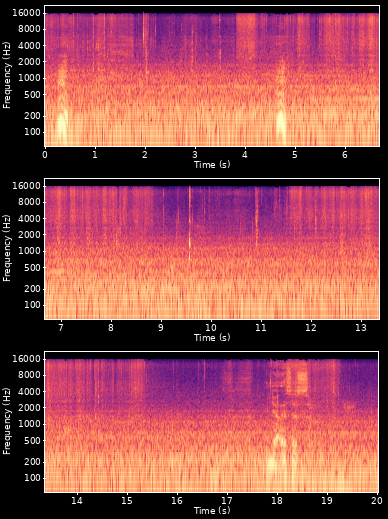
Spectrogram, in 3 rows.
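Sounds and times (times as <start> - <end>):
quiet chewing: 0.0 - 15.0
steady low hum: 0.0 - 20.0
plastic bag crinkling: 3.8 - 9.0, 11.5 - 15.4.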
